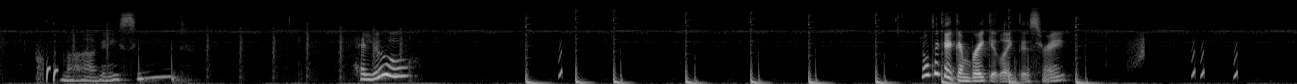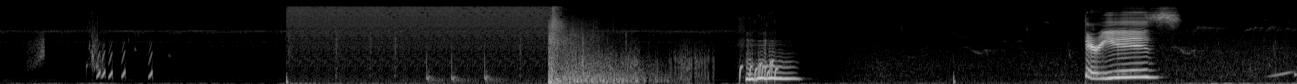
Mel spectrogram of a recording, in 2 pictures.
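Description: A young woman talks casually into a microphone.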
